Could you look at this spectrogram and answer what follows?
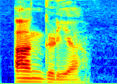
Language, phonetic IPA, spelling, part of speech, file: Polish, [ˈãŋɡlʲja], Anglia, proper noun, Pl-Anglia.ogg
